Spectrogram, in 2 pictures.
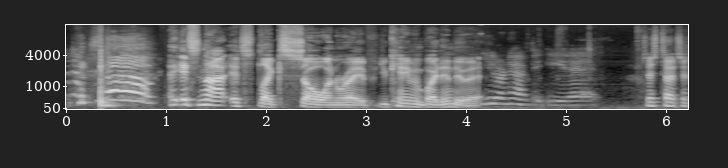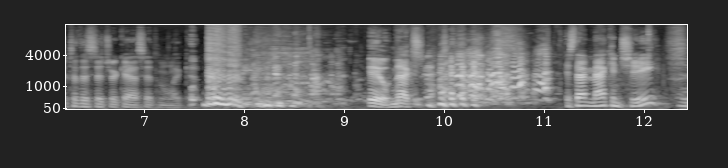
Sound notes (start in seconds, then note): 7.6 sputtering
